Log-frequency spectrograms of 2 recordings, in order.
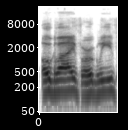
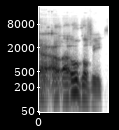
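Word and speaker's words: Ogilvie: name, Marilyn Manson, David Ogleve, and Trent Reznor was still involved at this point. That would be Ogilvy. Ogilvy, I go to Ogilvy's.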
